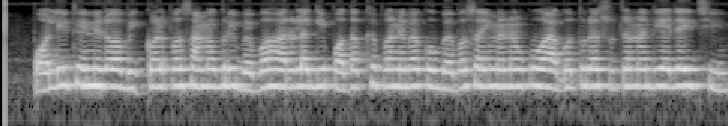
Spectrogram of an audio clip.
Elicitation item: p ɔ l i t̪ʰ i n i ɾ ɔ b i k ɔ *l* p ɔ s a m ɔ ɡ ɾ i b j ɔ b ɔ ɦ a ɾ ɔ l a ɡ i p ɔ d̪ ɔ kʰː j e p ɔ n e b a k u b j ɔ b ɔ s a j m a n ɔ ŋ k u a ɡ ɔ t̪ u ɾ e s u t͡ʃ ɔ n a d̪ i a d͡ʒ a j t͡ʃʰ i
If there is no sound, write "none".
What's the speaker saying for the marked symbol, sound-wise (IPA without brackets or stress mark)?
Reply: ɭ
